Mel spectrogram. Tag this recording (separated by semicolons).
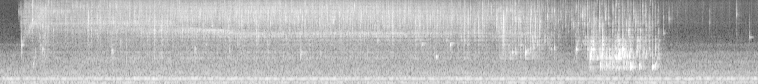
peeing; urination; liquid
